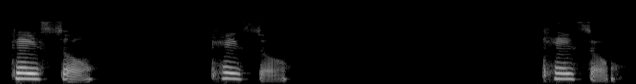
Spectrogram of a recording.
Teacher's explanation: The QU sound in Spanish makes a K sound, not a qua sound. In English, it makes like a KW sound, a qua, but in Spanish, it just makes a K sound.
